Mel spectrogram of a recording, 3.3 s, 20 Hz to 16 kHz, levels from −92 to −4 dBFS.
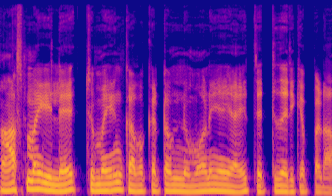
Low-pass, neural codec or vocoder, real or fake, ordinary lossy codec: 14.4 kHz; vocoder, 48 kHz, 128 mel bands, Vocos; fake; none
